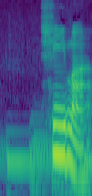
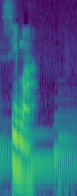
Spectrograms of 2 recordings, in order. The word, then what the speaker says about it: Cima: Yang ini dibacanya shima atau sima.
